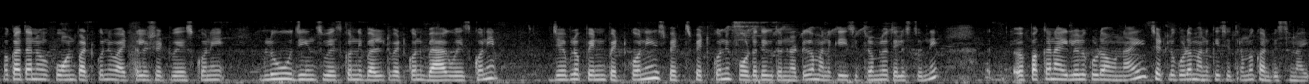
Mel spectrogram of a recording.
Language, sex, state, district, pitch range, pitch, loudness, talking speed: Telugu, female, Andhra Pradesh, Anantapur, 200-225 Hz, 215 Hz, -20 LUFS, 140 wpm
